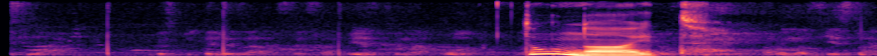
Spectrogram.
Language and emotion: Russian, neutral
